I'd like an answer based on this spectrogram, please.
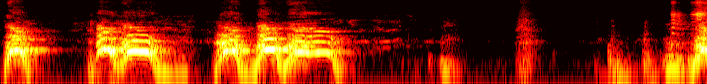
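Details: A female Redbone Coonhound barks loudly at a red squeaky ball while playing, giving full-throated barks in quick bursts, each with a ringing, harmonic tone.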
